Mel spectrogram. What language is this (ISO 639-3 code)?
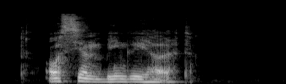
ita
